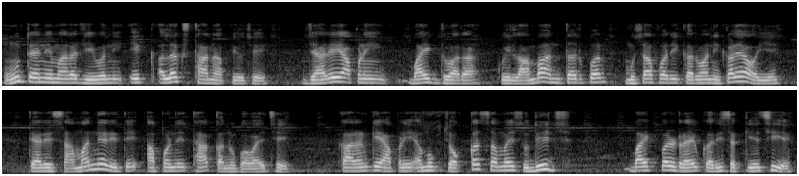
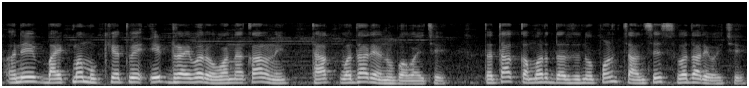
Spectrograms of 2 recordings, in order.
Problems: constant background noise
